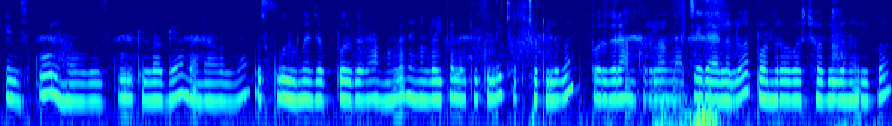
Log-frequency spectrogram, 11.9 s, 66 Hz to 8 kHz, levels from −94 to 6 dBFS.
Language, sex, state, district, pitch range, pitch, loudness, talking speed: Hindi, female, Uttar Pradesh, Gorakhpur, 180-195 Hz, 185 Hz, -57 LUFS, 160 wpm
